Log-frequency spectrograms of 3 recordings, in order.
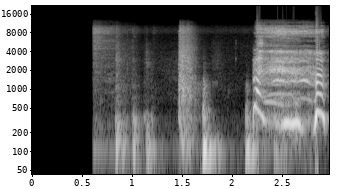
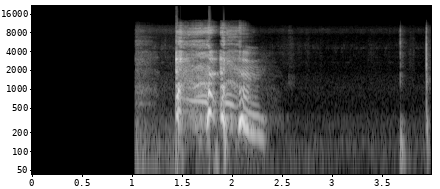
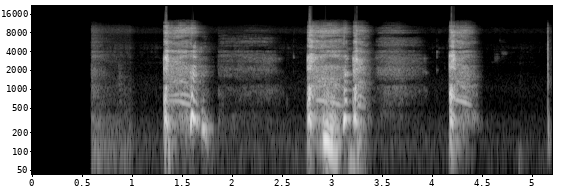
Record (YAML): exhalation_length: 3.0 s
exhalation_amplitude: 26028
exhalation_signal_mean_std_ratio: 0.52
cough_length: 4.0 s
cough_amplitude: 26028
cough_signal_mean_std_ratio: 0.31
three_cough_length: 5.2 s
three_cough_amplitude: 26028
three_cough_signal_mean_std_ratio: 0.35
survey_phase: beta (2021-08-13 to 2022-03-07)
age: 18-44
gender: Female
wearing_mask: 'No'
symptom_none: true
smoker_status: Never smoked
respiratory_condition_asthma: false
respiratory_condition_other: false
recruitment_source: REACT
submission_delay: 4 days
covid_test_result: Negative
covid_test_method: RT-qPCR
influenza_a_test_result: Negative
influenza_b_test_result: Negative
